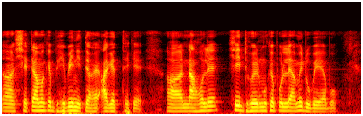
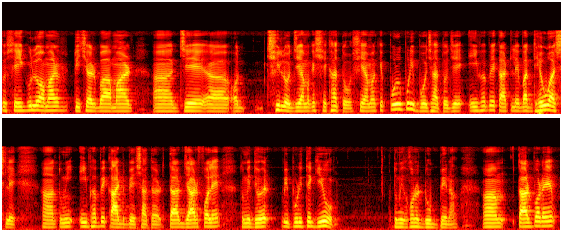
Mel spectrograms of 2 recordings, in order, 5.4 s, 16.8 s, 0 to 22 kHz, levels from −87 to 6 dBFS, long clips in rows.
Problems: constant background noise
